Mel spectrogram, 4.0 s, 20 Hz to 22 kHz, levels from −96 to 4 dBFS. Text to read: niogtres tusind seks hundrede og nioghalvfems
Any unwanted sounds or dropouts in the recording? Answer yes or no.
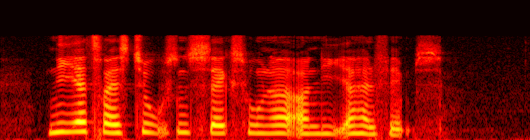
no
